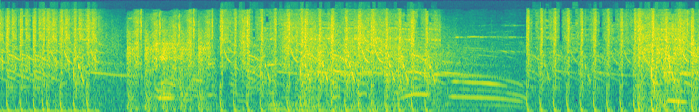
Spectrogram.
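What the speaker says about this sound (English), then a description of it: "They shoot me through the wall." Rapid bursts of gunfire in GTA: Vice City Stories ring out in dense repeated volleys, pausing briefly before resuming with sharp, rhythmic shots while a voice talks over the fighting.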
